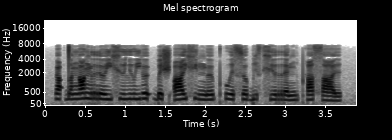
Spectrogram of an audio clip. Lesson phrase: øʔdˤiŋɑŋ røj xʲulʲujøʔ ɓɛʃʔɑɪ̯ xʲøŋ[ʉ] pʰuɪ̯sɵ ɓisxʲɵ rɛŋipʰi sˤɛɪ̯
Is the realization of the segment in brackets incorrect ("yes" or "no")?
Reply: yes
